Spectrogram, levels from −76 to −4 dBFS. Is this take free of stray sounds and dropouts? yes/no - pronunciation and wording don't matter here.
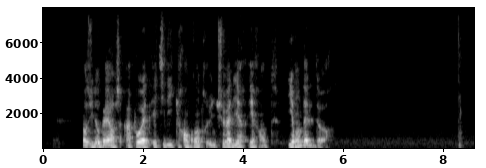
yes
